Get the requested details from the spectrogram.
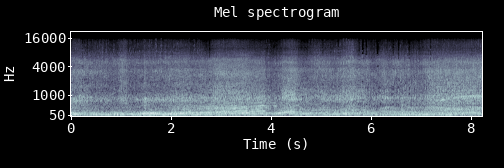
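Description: Car engines roar and rumble loudly.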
